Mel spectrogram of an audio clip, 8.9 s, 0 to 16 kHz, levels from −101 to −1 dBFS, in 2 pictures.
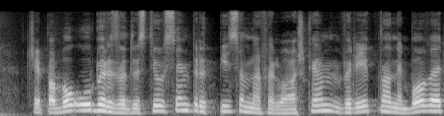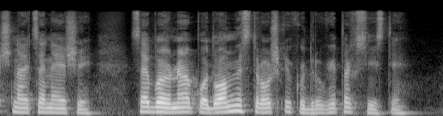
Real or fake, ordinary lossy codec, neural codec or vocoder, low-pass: fake; none; codec, 24 kHz, 1 kbps, SNAC; 10.8 kHz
